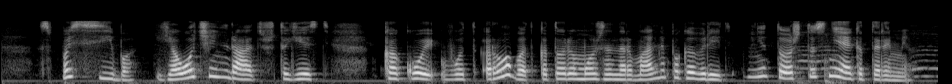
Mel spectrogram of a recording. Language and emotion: Russian, positive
